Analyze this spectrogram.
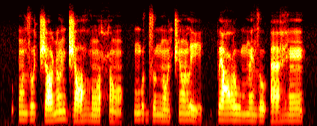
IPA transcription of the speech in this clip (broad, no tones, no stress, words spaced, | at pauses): ʔũzut͡ʃɒ ɳũd͡ʒɒ ɦũ ħõ | ŋud͡zunõ t͡ʃõli | peʕu mẽzuʔæ ɦẽ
